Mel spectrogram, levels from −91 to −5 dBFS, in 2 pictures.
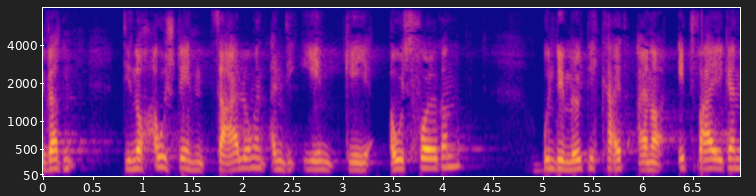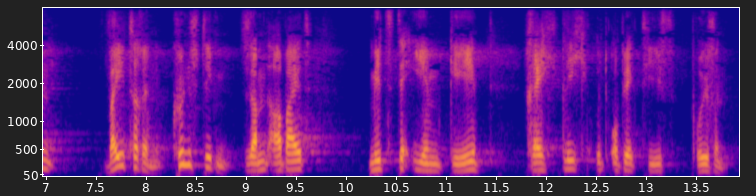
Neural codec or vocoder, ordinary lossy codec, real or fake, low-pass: none; none; real; none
